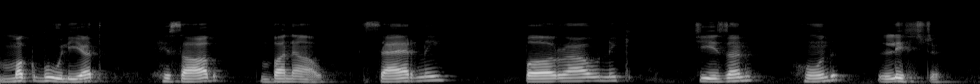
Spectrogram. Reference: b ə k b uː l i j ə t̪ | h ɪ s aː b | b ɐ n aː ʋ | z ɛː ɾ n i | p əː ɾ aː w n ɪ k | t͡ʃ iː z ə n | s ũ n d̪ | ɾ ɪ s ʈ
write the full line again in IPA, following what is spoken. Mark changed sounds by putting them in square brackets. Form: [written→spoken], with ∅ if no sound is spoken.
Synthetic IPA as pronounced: [b→m] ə k b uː l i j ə t̪ | h ɪ s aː b | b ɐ n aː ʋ | [z→s] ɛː ɾ n i | p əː ɾ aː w n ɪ k | t͡ʃ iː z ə n | [s→h] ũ n d̪ | [ɾ→l] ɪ s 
